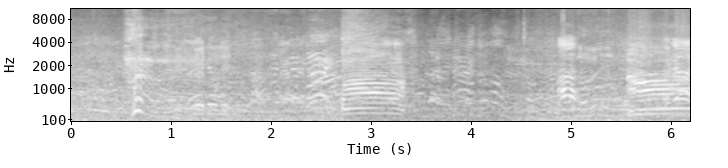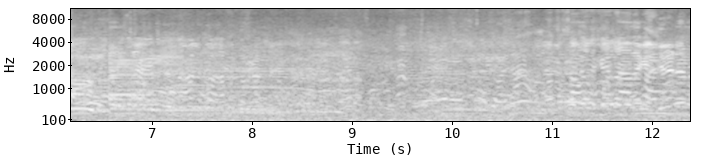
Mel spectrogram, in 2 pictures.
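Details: Sahiwal bull calves at a busy cattle market in Tangail, Bangladesh, on 18 December: two loud harmonic moos near the third and sixth seconds, each about a second long, with steady crowd chatter and bargaining voices around them.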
